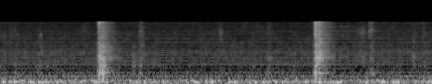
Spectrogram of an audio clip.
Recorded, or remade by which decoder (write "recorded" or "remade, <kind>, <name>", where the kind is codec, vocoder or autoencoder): remade, vocoder, Vocos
